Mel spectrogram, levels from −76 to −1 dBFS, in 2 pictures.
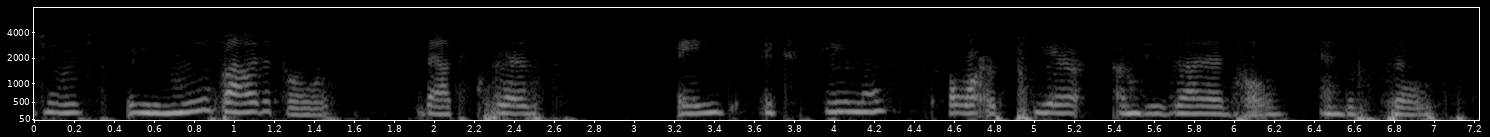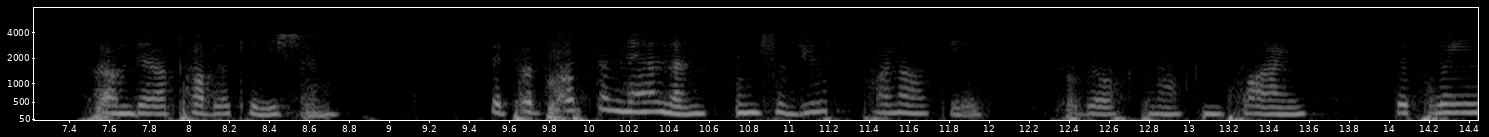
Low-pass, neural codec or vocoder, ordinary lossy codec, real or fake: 7.2 kHz; codec, 24 kHz, 1.5 kbps, HILCodec; AAC, 16 kbps; fake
